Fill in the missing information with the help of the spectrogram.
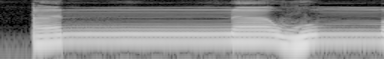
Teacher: Mim sukun dibaca jelas tanpa mendengung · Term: izhar syafawi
